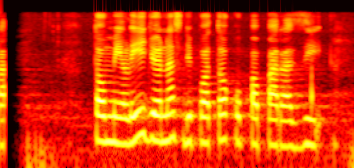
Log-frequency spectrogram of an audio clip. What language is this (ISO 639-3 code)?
sun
